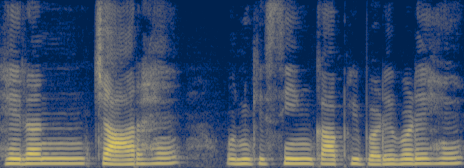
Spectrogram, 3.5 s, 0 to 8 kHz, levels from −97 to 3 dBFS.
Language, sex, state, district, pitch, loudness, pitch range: Hindi, female, Chhattisgarh, Bastar, 230 Hz, -19 LUFS, 225-235 Hz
